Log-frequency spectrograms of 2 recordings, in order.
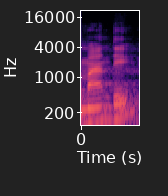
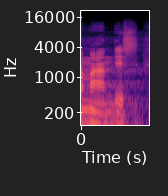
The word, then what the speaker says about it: Mandis: Io devo anche chiedere scusa alla direttrice che ho pronunciato male il suo cognome, ho tralasciato una S, è Simonetta Mandis, mi perdonerà spero.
